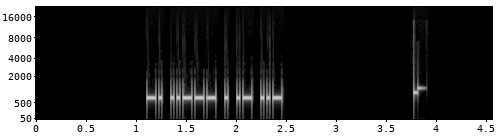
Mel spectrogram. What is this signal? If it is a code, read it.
Morse code, heard as a keyed tone, about 40 wpm, 700 Hz. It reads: N2EAU
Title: USA Call Signs 40wpm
